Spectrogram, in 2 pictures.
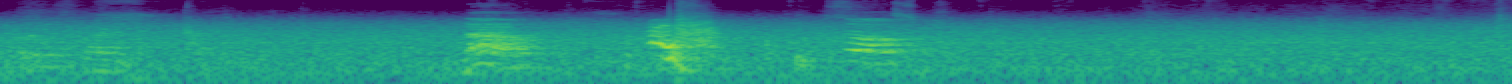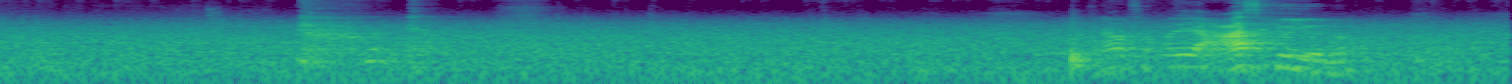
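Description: A middle-aged man speaks in short bursts, lecturing with pauses in a slightly echoing room.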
